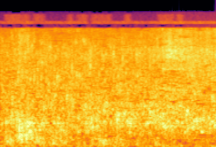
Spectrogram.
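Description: Water from a freshwater spring flows steadily in a continuous broad rush and trickle, fairly close and unbroken, with no voices over it.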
